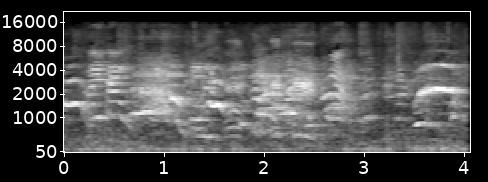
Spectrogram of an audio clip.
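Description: A group of children shouting and calling out at once as they play, many high voices overlapping with no break.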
